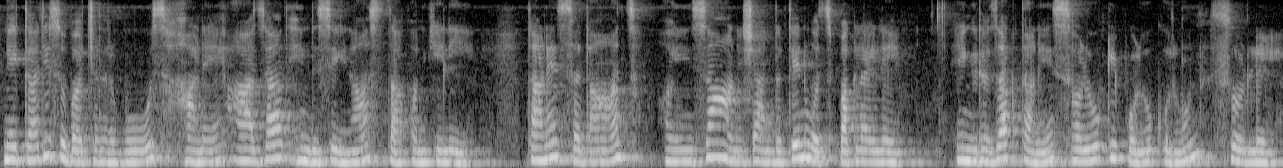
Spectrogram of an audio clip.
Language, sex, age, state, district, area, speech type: Goan Konkani, female, 45-60, Goa, Canacona, rural, spontaneous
